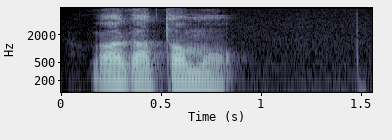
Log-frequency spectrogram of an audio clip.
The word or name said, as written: Waga Tomo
